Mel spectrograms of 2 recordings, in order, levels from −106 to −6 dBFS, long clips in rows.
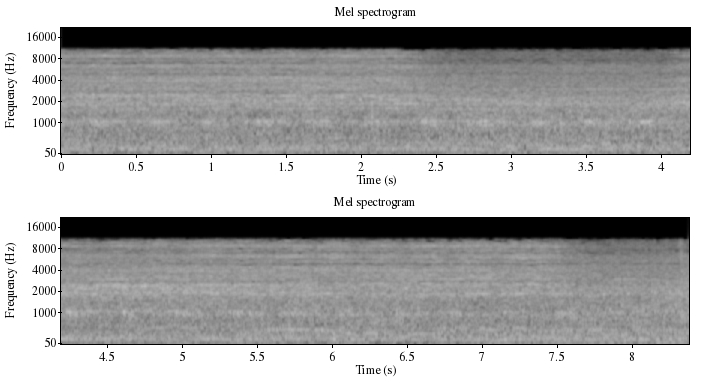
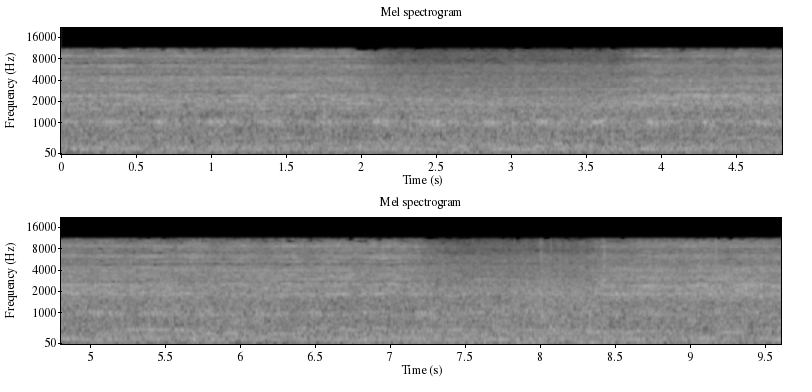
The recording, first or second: second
